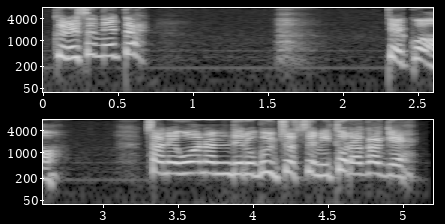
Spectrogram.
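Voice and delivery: put-on tearing into the drunk son-in-law; angry mother-in-law. (술주정하는 사위를 호되게 꾸짖는 장모)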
